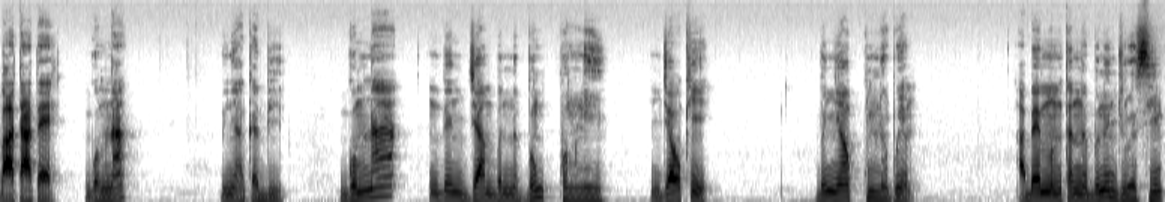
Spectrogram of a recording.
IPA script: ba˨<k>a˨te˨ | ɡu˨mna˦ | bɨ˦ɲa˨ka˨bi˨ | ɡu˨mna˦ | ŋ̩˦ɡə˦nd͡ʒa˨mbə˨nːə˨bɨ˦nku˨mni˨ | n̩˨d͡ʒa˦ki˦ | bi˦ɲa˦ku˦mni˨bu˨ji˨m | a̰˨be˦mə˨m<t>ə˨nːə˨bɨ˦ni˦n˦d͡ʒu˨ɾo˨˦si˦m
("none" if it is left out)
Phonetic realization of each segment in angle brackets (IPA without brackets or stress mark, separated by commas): t, t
